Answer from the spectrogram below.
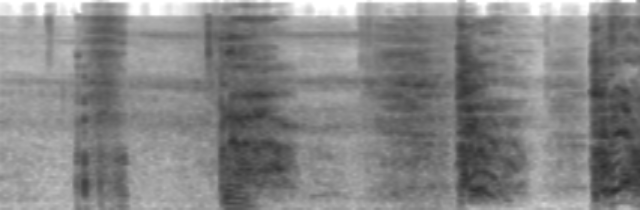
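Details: Coughing fit in an adult in a small room: about four harsh, forceful coughs in quick succession with short pauses between them.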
